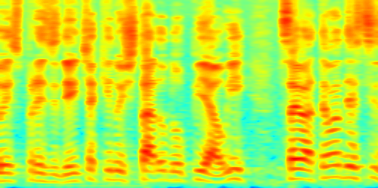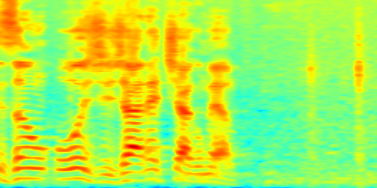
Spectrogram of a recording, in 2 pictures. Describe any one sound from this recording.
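A man speaks clearly through a microphone, like a news presenter.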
